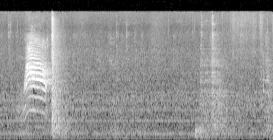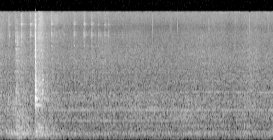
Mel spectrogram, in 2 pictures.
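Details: Indoor domestic cat uttering one short meow near the start, pitch arching up then down, followed by a quiet room with a few soft knocks and thumps.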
